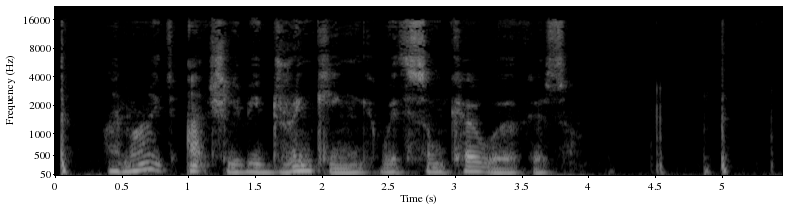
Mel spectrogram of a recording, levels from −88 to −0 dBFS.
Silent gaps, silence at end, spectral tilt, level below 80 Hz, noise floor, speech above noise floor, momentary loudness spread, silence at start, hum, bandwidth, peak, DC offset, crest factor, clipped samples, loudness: none; 0.4 s; -4 dB/octave; -62 dBFS; -73 dBFS; 32 dB; 17 LU; 0.05 s; none; 16.5 kHz; -24 dBFS; under 0.1%; 20 dB; under 0.1%; -42 LUFS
